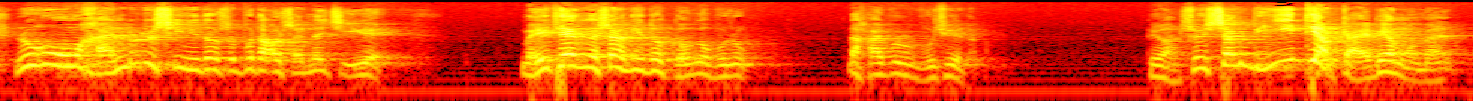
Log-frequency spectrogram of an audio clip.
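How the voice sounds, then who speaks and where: Animated male preacher in an echoey room. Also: sits high. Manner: animated, emphatic delivery with rising and falling emphasis. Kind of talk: sermon.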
